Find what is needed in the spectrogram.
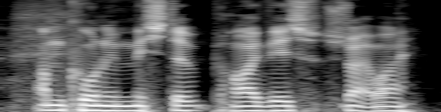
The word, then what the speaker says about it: Meiwes: And it's the story of Armin Meiwes or Meiwes. There's loads of different ways I've heard his name pronounced. But I'm going with Meiwes.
